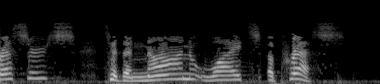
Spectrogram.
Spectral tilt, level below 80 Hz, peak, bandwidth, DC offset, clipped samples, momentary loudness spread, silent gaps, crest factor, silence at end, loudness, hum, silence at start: -4.5 dB/octave; -52 dBFS; -10 dBFS; 7.2 kHz; under 0.1%; under 0.1%; 19 LU; none; 14 dB; 0.4 s; -24 LUFS; none; 0 s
